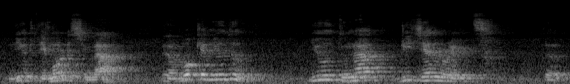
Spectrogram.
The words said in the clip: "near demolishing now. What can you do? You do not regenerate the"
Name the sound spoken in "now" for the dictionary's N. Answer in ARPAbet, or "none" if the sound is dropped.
L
